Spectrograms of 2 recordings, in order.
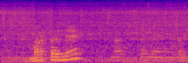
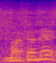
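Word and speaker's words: またね: Matan. Matan.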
